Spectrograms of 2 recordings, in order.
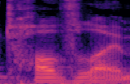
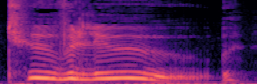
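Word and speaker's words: Tove Lo: And I've been saying Tovlo my whole life, which is so embarrassing because the Swedish pop star, but her her name is actually pronounced Tuvalu. Yeah.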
